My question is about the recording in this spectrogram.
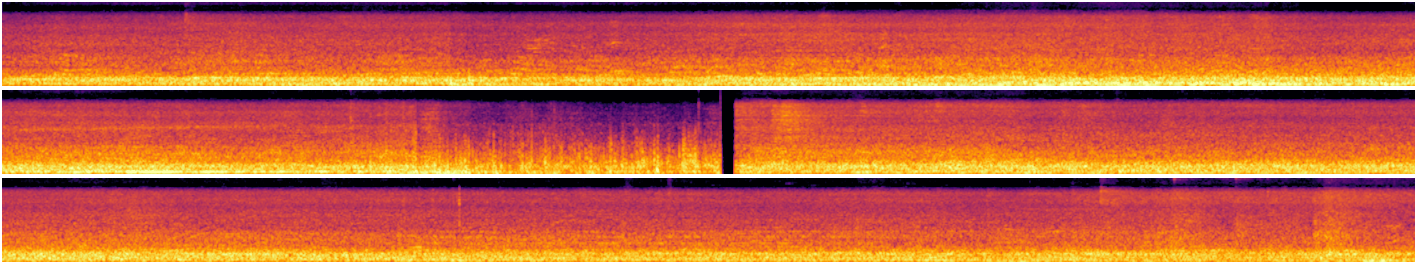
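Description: Berlin U-Bahn train pulling out of an underground station. Its low rumble builds for several seconds and then fades. After a sudden cut there is steady station noise with voices on the platform.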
